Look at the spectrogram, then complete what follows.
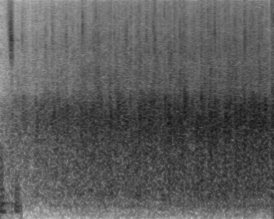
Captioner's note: applause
